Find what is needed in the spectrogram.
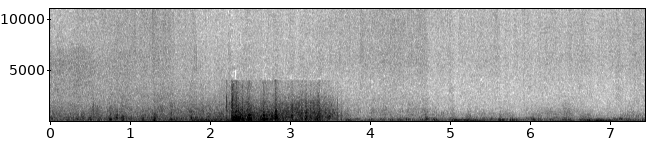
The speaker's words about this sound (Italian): Il tuono. Rotolo, rotolo, rotolo, rotolo, rotolo, rotolo, rotolo, rotolo. È passato sopra il mio tetto. Deve essere una gigantesca palla fatta di nubi. E corre nel cielo da un punto all'altro.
